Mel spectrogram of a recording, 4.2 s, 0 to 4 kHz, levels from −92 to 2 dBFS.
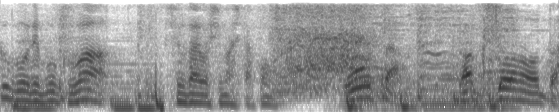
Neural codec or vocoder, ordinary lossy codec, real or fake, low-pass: none; AAC, 16 kbps; real; 3.6 kHz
